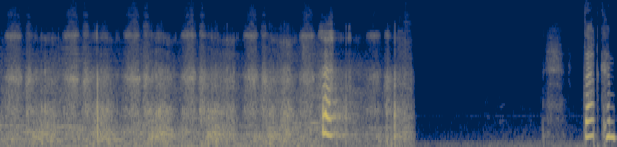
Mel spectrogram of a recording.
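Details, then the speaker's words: Child's noisy breathing in a training exercise on identifying stridor: faint whistling tone on breathing out, an expiratory wheeze, not stridor. "we heard a wheezing sound when breathing out therefore we decided that hassan did not have stridor stridor is a harsh sound on breathing in this child has wheeze when breathing out"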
